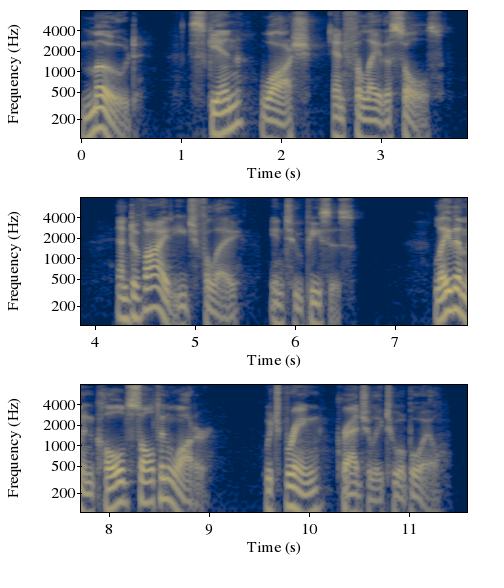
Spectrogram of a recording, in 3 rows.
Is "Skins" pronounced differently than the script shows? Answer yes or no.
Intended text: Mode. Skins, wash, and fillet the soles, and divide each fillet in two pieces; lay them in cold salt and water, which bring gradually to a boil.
yes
